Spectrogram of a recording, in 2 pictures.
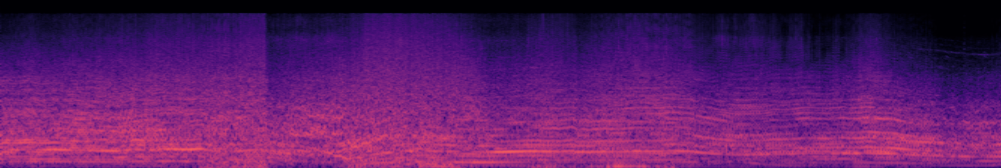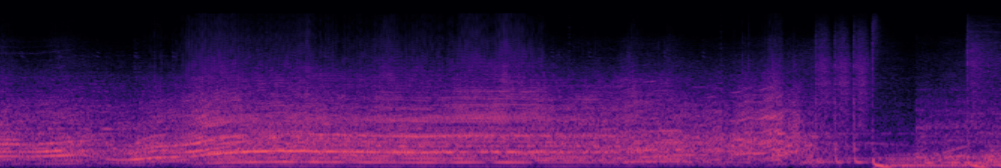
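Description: Tyres screech on the tarmac.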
